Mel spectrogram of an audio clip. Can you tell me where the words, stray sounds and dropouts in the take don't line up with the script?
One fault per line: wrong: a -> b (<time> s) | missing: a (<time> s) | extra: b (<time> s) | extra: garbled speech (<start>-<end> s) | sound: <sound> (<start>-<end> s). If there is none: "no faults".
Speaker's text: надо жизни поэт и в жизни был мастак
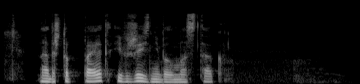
wrong: жизни -> чтоб (0.5 s)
